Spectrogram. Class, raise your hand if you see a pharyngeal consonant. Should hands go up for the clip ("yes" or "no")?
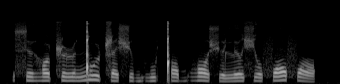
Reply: no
